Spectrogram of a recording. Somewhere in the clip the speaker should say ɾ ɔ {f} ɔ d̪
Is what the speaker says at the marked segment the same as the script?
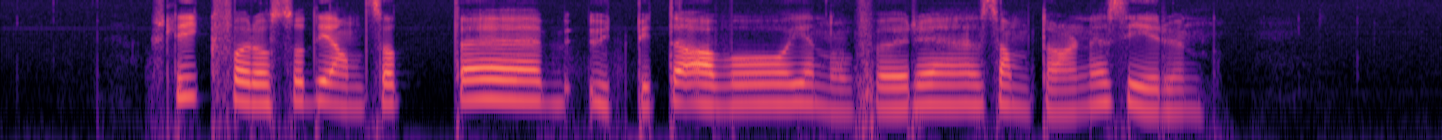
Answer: no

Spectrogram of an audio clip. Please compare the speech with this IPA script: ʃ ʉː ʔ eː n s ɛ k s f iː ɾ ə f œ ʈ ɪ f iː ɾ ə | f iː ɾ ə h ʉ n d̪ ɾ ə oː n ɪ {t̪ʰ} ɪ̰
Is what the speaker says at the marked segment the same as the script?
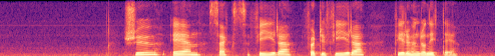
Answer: no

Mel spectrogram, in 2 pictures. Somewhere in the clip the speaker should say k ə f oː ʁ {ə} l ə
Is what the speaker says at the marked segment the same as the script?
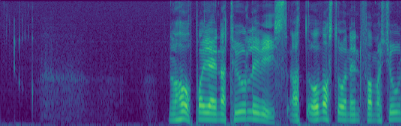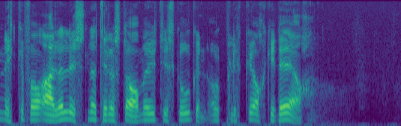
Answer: no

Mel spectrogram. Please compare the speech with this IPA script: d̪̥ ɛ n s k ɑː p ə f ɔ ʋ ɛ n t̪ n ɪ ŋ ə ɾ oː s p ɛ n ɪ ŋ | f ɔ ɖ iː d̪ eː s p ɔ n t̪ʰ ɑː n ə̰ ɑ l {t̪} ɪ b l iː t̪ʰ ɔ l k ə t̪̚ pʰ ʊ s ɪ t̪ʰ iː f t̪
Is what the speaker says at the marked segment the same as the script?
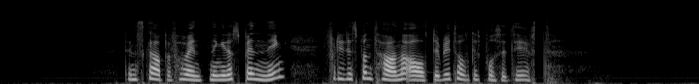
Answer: yes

